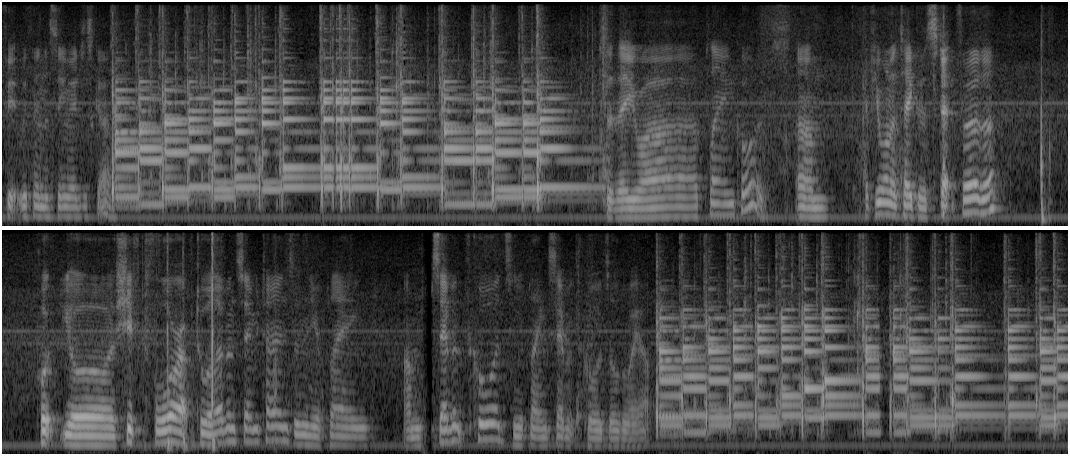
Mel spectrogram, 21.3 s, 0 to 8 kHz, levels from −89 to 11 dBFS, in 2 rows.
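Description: At 14.86 s the sound hangs for a moment: whatever is playing is held and stretched until 14.97 s, with a faint buzzy, slightly dipped quality, and then carries on exactly where it left off, nothing skipped. This is a short stall from a late packet. The jitter buffer ran dry while a packet was still in transit, so the receiver extended the last sound by about 94 ms to bridge the gap, which also leaves playback running that much later afterwards.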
